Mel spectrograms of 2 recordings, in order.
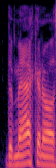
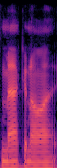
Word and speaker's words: Mackinac: You got the Mackinac Center pronunciation correct, which is pretty rare. Well, thank you. I'm actually I'm a pretty big Johnny Cash fan, and I think he says Mackinac in one of his songs.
